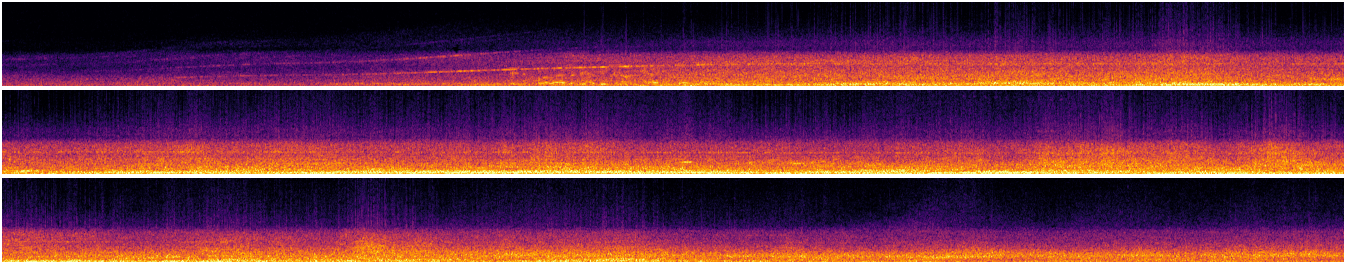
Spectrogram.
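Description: Twin-engine jet airliner spooling up for takeoff: a rising whine over the first few seconds settles into a steady high tone. A loud, steady jet noise builds during the takeoff roll, is loudest midway and eases a little toward the end.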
